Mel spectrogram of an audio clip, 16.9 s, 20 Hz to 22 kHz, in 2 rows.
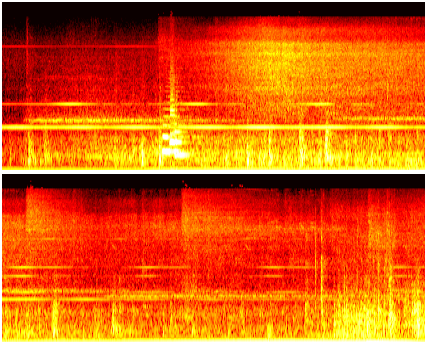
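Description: A train pulls in at platform 7 of a railway station with a continuous rumbling hiss and a sustained tonal squeal. A brief louder burst comes early on, and the noise swells slightly toward the end.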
